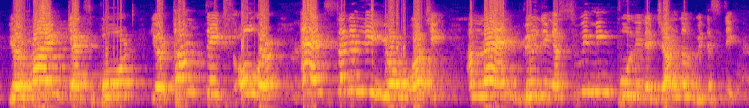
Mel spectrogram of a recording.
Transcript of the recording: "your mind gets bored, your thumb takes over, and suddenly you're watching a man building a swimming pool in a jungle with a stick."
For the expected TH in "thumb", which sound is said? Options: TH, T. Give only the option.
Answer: T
